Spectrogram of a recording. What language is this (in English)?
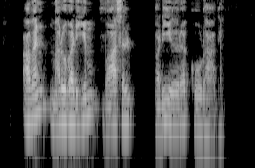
Tamil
